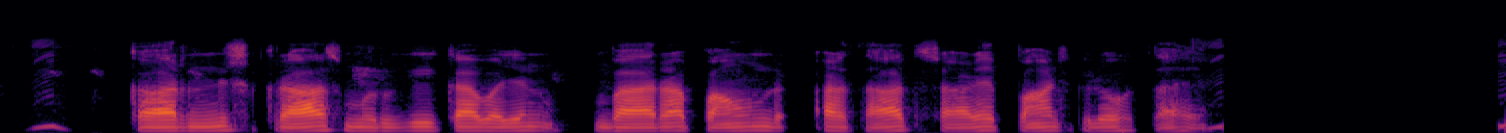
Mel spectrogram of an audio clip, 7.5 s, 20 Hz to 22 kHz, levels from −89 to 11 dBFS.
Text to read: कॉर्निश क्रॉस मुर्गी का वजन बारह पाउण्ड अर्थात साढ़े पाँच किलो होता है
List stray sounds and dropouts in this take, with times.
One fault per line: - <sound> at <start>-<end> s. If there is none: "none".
none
